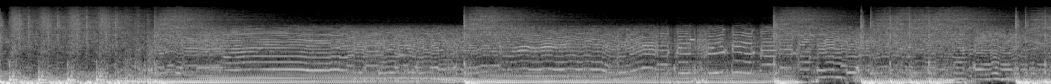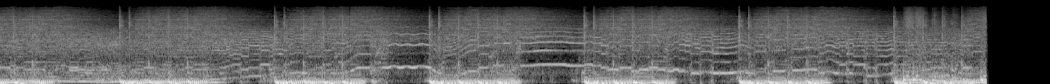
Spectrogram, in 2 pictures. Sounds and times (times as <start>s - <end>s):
Strum: 0.0s - 20.4s.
